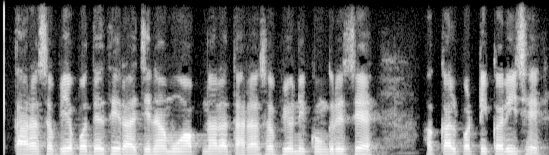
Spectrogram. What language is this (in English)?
Gujarati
